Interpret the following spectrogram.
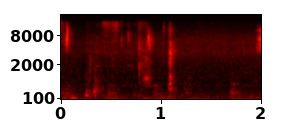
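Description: Quiet handling noise: a few faint, light clicks and scuffs, about four in two seconds.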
